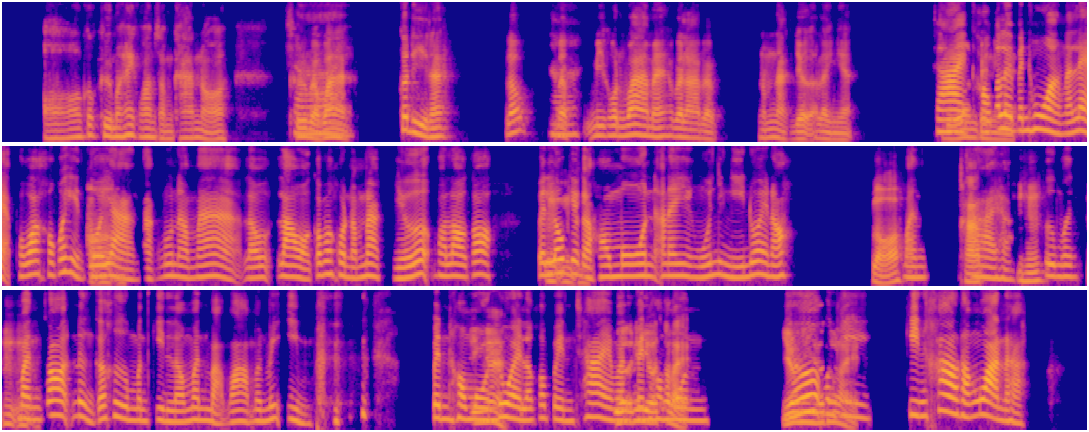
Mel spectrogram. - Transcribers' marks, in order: chuckle; other background noise
- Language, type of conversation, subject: Thai, podcast, คุณรับมือกับคำวิจารณ์จากญาติอย่างไร?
